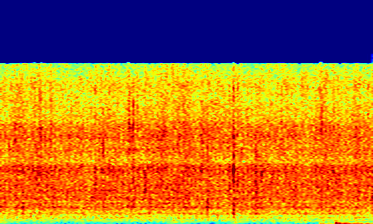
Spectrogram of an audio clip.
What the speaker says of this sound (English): add our ribeye to a cast iron skillet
